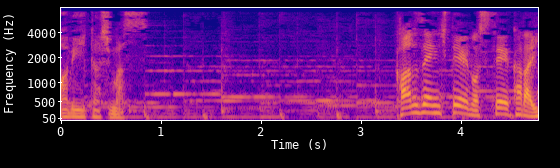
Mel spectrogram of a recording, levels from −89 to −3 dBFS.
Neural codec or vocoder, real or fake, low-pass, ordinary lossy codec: codec, 16 kHz, 4 kbps, X-Codec, HuBERT features, trained on general audio; fake; 7.2 kHz; MP3, 32 kbps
